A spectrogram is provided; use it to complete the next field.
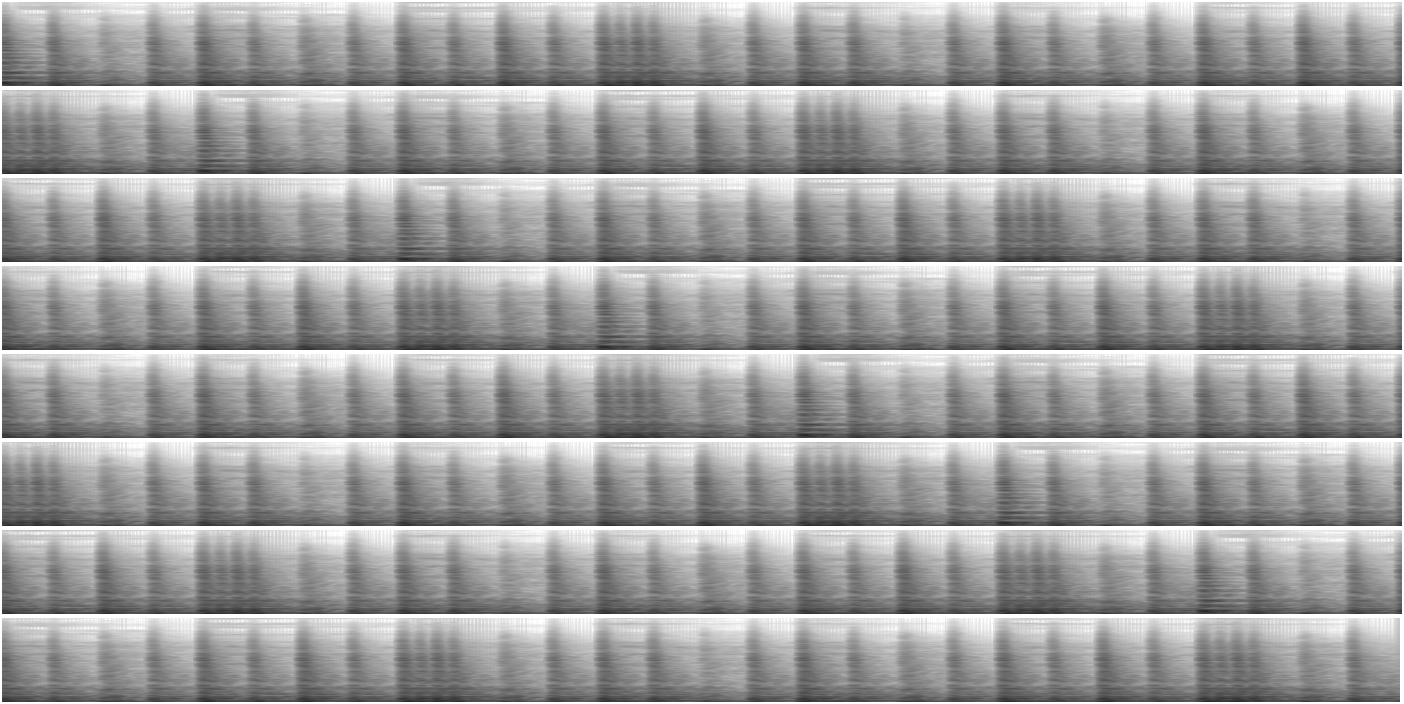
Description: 描述：节奏，行进的低音，以奇怪的方式门控。
记录在Cubase中。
